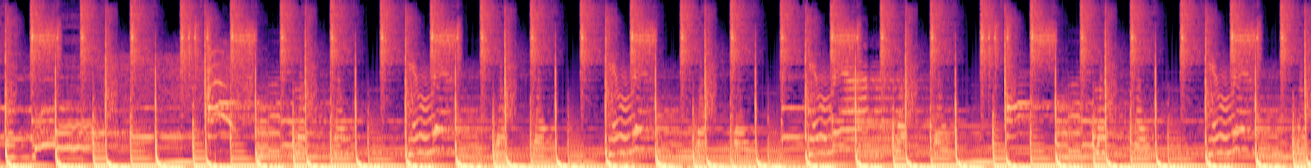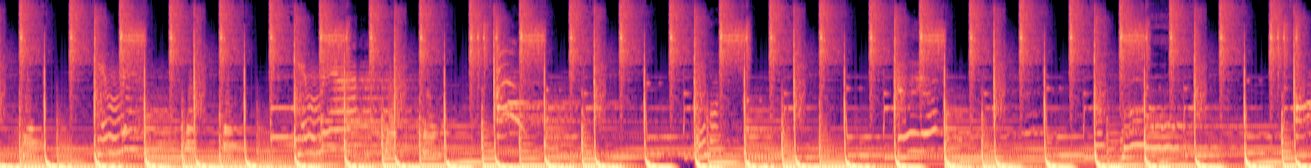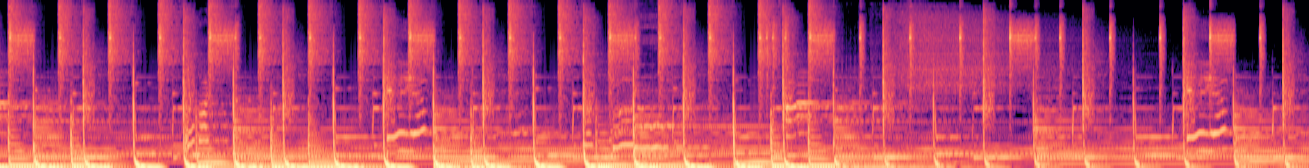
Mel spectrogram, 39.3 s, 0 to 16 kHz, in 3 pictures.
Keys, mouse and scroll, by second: 3.1-4.2 scroll down 3, 4.2-4.7 scroll down 2, 5.2 click, 11.6 click, 12.3 KP_Divide, 12.5 scroll down 1, 12.8 click, 13.0-14.0 middle drag, 14.0 scroll up 1, 14.4 click, 16.1 click, 16.8 middle click, 17.0 scroll up 4, 17.4-18.6 middle drag, 18.6 click, 19.2 a, 19.5 a, 19.7 b, 21.0 Tab, 21.5 scroll up 2, 21.6 shift+middle click, 22.2 KP_Divide, 22.4 middle click, 22.7 3, 22.8 click, 23.9 x, 24.1 middle click, 24.9-26.0 scroll down 1, 26.0 click, 26.5 2, 26.7 click, 26.9 shift+click, 27.7 u, 27.8 middle click, 28.2 click, 28.4 shift+click, 29.0 u, 29.5 middle click, 30.3 click, 31.3 u, 32.8-33.9 middle drag, 33.9 r, 34.7 scroll down 1, 34.8 Tab, 35.2 KP_Divide, 35.6-36.1 scroll down 5, 36.1 shift+middle click, 36.6-37.0 scroll up 2, 37.0 Tab, 37.4 s, 38.2 Tab, 38.4 scroll down 3, 38.6 ctrl+s.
